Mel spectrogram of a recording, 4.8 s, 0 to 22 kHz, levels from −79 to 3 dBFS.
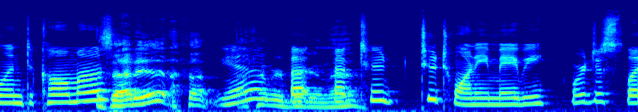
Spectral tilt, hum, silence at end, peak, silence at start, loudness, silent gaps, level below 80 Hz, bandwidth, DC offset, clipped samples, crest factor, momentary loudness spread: -4.5 dB/octave; none; 0 s; -18 dBFS; 0 s; -34 LUFS; none; -68 dBFS; 17.5 kHz; under 0.1%; under 0.1%; 16 dB; 10 LU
